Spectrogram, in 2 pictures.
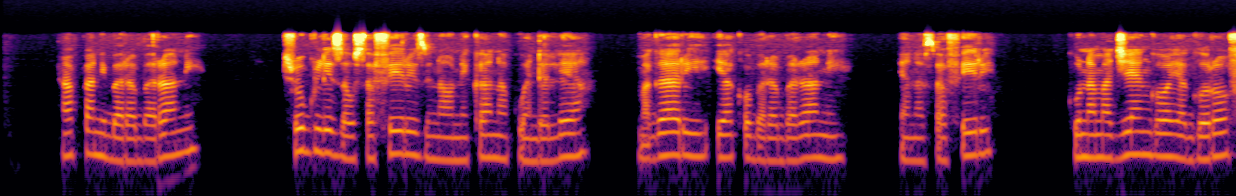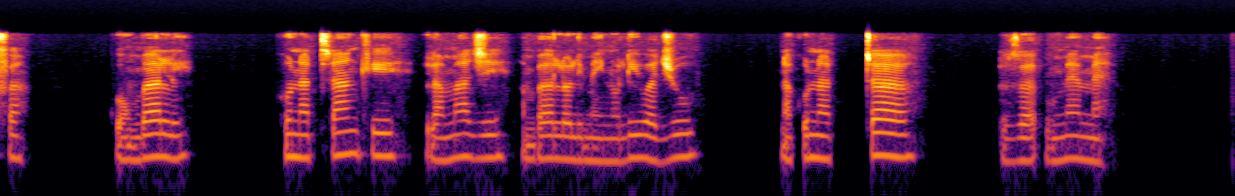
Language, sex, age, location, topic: Swahili, female, 25-35, Nairobi, government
